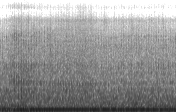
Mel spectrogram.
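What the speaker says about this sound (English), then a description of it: "you guys might be interested to watch me back this into the barn. I'll take it nice and slow" A tractor engine runs at a low, steady idle while slowly backing a gooseneck wagon into a barn, a close, continuous rumble with a deep hum and no speech.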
